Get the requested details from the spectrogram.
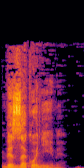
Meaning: instrumental plural of беззако́ние (bezzakónije)
- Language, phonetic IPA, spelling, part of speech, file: Russian, [bʲɪzːɐˈkonʲɪjəmʲɪ], беззакониями, noun, Ru-беззакониями.ogg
